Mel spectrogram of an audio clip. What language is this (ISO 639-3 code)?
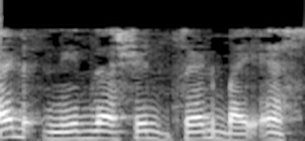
guj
